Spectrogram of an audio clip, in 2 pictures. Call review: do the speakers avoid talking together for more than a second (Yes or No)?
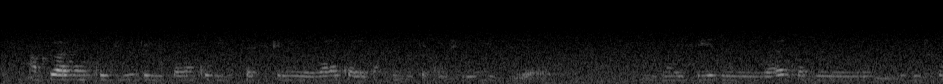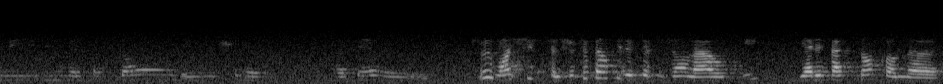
No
